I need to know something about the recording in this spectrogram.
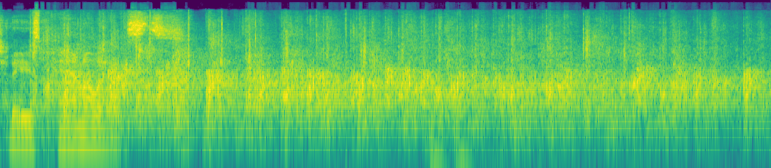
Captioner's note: applause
